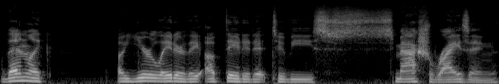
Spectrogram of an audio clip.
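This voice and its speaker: A man speaks at a medium pitch with fairly even intonation in a normal speaking voice. The recording is very clean, with a silent background. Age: 20s. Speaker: podcast co-host. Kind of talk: casual chat.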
